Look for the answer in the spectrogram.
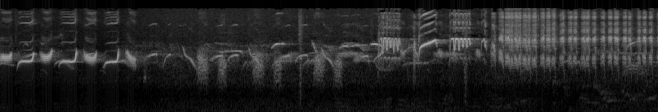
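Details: Chinese hwamei kept as a cage bird, singing: quick looping whistled phrases, at first loud and rhythmic, then a blur of higher buzzy and twittering notes, about two notes a second at the start.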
